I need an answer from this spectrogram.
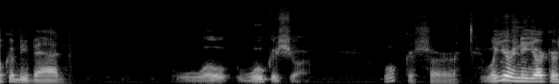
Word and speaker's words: Waukesha: where it was right right um whatever that pronunciation of that town is waukesha but wakasha it was yeah i think right right let's see let's not be local right could be bad wukasha well you're a new yorker so you haven't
